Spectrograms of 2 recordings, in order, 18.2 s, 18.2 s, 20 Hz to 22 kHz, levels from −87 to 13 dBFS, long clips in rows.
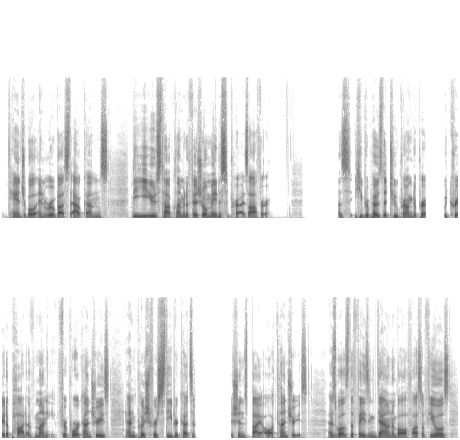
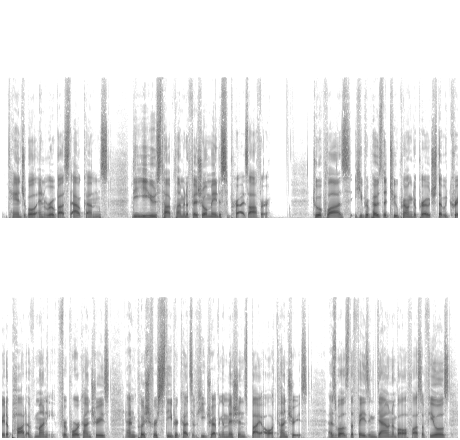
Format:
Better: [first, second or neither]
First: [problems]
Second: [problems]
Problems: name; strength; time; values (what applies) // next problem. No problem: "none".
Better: second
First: audio cutting out; at 6 s for 0.5 s, at 8.5 s and at 13 s for 0.5 s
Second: none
